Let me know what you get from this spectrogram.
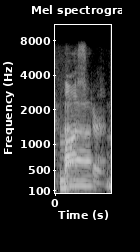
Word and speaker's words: Mostert: He didn't look great, but he did just hand the ball to Mozart. Most Mozart. Uh, sorry, I'm pronouncing his name wrong, but he's a beast. Mostert. Um, there you go.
